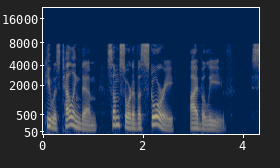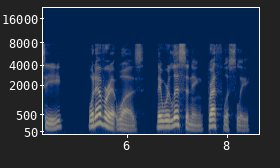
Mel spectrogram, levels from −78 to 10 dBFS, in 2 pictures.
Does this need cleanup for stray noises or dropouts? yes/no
no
